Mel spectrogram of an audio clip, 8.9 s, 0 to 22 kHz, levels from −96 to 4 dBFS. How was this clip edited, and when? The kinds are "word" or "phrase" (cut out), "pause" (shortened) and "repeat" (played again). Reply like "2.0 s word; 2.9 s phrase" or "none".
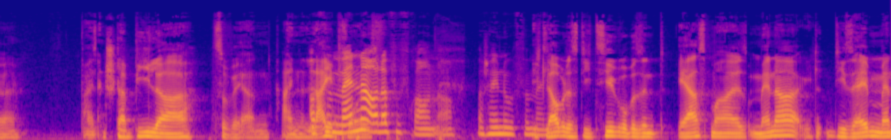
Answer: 1.0 s word; 2.1 s word; 2.8 s pause; 4.6 s pause; 5.8 s word; 7.5 s word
